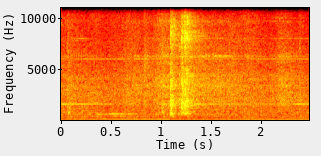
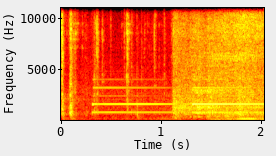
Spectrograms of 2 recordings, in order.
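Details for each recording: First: Hyundai Elantra GT with intermittent no-start: steady, even starter cranking, engine spinning but never firing; scope shows cam intake and exhaust signals but no crankshaft position sensor signal, circuit to be checked. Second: Hyundai Elantra GT with intermittent no-start, repeat start after sitting, following contact enhancer on the spread crank sensor connector pins: warning chime, brief crank, catches at once and settles cleanly; healthy start, no warning lights.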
